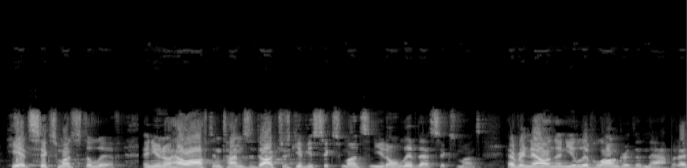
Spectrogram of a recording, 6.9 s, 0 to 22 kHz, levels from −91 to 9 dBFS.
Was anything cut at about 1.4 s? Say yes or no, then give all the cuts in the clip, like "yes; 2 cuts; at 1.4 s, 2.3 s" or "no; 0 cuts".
yes; 1 cut; at 1.4 s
